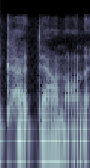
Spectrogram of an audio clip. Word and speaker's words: cut down on: This one is tricky to pronounce because of the three words together. Cut down on. Stress the word down.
